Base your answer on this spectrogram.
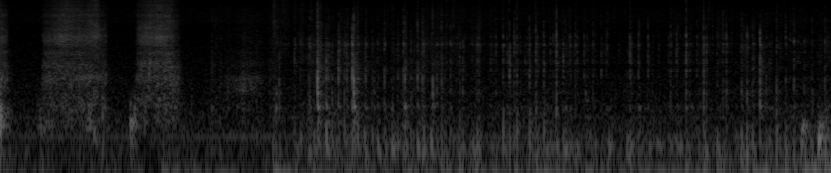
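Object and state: Plastic tub tapped with nails.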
